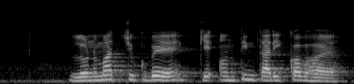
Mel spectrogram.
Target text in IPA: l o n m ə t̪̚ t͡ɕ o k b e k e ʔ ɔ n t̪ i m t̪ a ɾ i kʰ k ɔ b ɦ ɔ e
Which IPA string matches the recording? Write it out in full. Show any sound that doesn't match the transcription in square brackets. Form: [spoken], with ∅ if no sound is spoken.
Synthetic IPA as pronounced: l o n m [a] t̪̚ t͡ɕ [u] k b e k e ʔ ɔ n t̪ i m t̪ a ɾ i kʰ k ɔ b ɦ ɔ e

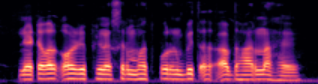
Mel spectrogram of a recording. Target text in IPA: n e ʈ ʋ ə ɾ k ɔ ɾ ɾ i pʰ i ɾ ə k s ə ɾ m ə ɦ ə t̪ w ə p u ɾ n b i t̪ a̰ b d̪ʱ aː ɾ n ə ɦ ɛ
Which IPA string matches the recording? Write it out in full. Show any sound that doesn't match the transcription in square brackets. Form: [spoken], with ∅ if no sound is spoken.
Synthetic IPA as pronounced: n e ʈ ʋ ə ɾ k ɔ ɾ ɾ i pʰ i [l] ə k s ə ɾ m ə ɦ ə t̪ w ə p u ɾ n b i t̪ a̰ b d̪ʱ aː ɾ n [a] ɦ ɛ

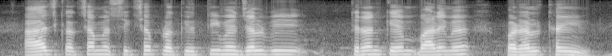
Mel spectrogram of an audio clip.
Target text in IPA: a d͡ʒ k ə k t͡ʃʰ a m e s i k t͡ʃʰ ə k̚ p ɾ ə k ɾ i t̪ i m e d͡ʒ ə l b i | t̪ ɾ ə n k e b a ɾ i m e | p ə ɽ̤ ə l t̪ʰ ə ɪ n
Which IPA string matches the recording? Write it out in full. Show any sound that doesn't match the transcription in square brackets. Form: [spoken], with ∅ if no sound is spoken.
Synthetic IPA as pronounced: a d͡ʒ k ə k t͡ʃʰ a m e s i k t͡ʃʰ ə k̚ p ɾ ə k ɾ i t̪ i m e d͡ʒ ə l b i | t̪ ɾ ə n k e b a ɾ [e] m e | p ə ɽ̤ ə l t̪ʰ ə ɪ n

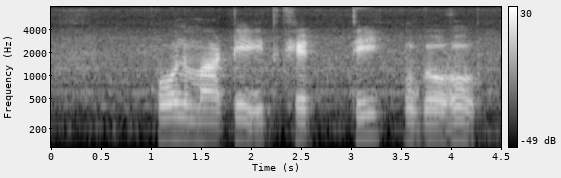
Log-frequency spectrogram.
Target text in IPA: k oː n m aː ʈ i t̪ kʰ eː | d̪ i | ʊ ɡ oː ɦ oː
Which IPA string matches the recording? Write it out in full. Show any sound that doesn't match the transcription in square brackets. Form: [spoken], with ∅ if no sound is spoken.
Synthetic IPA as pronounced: k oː n m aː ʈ i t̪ kʰ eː | [t̪] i | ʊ ɡ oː ɦ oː

